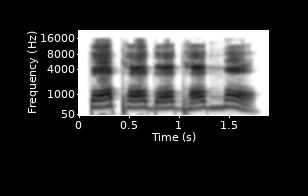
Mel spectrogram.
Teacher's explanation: এদের উচ্চারণ স্থান অষ্ঠ আর অধর অর্থাৎ উপরের ঠোঁট নিচের ঠোঁট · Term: অষ্ঠ ব্যঞ্জন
